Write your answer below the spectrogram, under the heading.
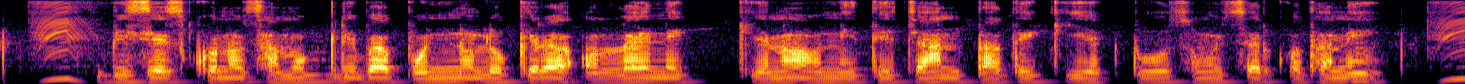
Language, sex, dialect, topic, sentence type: Bengali, male, Jharkhandi, agriculture, question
